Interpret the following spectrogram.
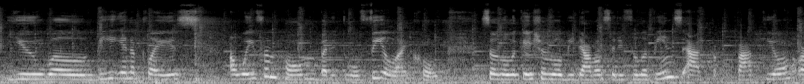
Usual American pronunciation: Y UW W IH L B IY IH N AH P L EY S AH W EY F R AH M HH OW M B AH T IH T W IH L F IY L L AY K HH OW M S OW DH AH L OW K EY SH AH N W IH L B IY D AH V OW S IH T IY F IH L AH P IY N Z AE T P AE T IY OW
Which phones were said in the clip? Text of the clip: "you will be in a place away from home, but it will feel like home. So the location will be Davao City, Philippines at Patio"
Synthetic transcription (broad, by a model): Y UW W IH L B IY IH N AH P L EY S AH W EY F R AH M HH OW M B AH T IH T W IH L F IY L L AY K HH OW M S OW DH AH L OW K EY SH AH N W IH L B IY D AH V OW S IH T IY F IH L AH P IY N Z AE T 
